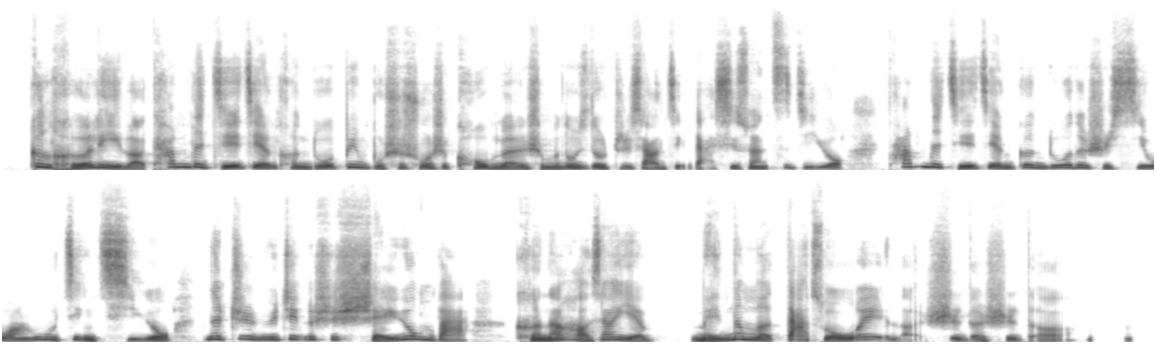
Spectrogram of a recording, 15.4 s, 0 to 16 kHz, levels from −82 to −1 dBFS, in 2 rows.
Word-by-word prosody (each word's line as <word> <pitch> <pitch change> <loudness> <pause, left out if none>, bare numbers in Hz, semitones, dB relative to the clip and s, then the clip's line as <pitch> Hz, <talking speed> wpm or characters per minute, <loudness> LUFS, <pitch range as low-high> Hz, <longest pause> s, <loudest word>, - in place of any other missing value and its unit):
更 315 -4 +5
合 195 -6 +2
理 255 -1 +3
了。 - - -2
他 300 - -4
们 310 - +6
的 300 -3 +3
节 205 -2 +4
俭 220 -2 +2
很 190 -8 -3
多 195 +5 +1
并 255 +3 +1
不 180 -3 -4
是 200 - -4
说 195 0 -1
是 - - -4
抠 205 -1 -1
门， 160 -5 -1
什 155 - -4
么 155 +2 -1
东 195 +2 +1
西 195 - -6
都 195 -1 +1
只 170 -1 -9
想 160 -3 -3
精 200 +2 -5
打 - - -5
细 190 +2 -2
算 195 +1 -1
自 230 - -8
己 285 +6 -7
用， 315 - -1 0.3
他 325 -1 -3
们 330 - -1
的 300 - +4
节 200 -6 +2
俭 210 -3 0
更 245 +1 0
多 240 +3 +1
的 250 -2 0
是 210 - -3
希 205 +2 -3
望 205 -3 +1
物 255 -3 +1
尽 210 -4 -1
其 150 - -2
用， 185 -4 +2 0.2
那 290 +1 +3
至 300 0 -1
于 250 0 +2
这 300 +5 0
个 265 - -1
是 265 +1 -2
谁 250 - 0
用 265 +3 +3
吧， 180 -5 -3 0.3
可 195 - +2
能 195 +6 +4
好 220 -9 0
像 255 +8 0
也 200 -4 0 0.3
没 175 -1 +2
那 260 +7 +4
么 240 -5 +5
大 205 - 0
所 175 -6 0
谓 250 +6 0
了， 305 - -10
是 190 - -2
的， 165 -1 -5
是 165 0 -4
的。 220 +7 -10 0.3
嗯。 165 - -12
205 Hz, 285 characters per minute, -24 LUFS, 185-255 Hz, 0.3 s, 们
